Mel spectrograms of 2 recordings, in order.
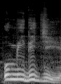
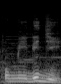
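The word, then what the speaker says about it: UMIDIGI: kemudian ada Redmi 9 dan Perkenalkan ini adalah Umi Digi ya bacanya Umi Digi ini salah satunya Hero mobile Legends Nah untuk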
